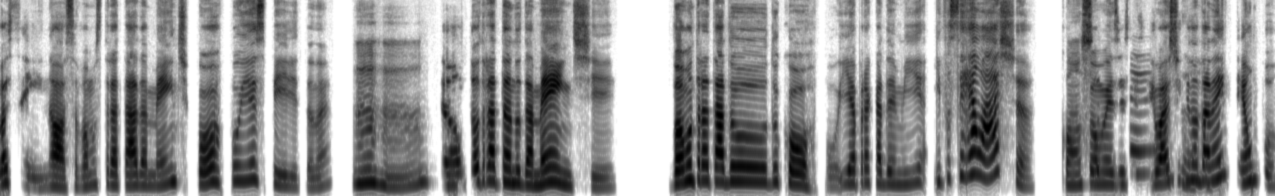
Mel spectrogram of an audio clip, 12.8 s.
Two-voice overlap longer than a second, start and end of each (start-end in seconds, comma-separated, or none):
10.9-12.1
